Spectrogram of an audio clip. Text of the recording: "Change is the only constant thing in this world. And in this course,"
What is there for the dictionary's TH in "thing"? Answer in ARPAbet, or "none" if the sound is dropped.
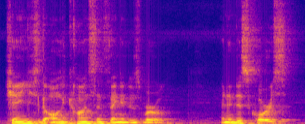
TH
